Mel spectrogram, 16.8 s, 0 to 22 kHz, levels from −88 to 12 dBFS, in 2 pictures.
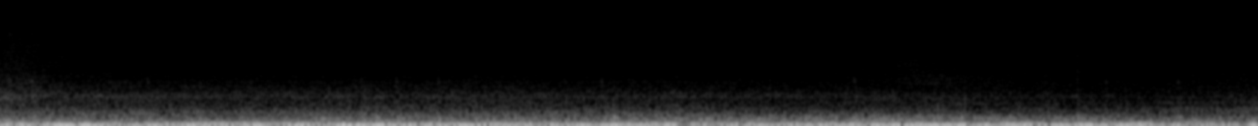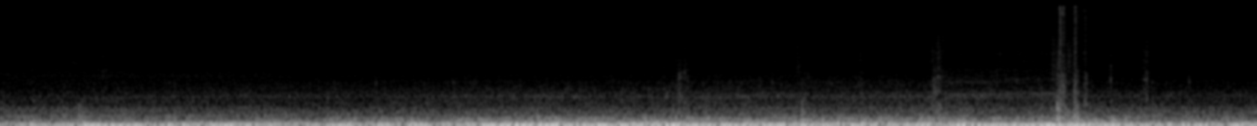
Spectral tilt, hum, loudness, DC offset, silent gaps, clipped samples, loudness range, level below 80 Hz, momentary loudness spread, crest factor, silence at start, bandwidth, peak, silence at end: -10 dB/octave; none; -38 LUFS; under 0.1%; none; under 0.1%; 5 LU; -28 dBFS; 6 LU; 12 dB; 0 s; 1 kHz; -12 dBFS; 0 s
